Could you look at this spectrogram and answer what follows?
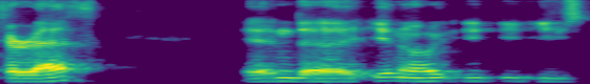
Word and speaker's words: Jerez: i couldn't speak in fact i was saying jurez because it's spelled j-e-r-e-z and i'm saying jerez right and it's pronounced hereth and uh you know you you don't speak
